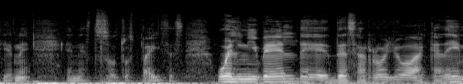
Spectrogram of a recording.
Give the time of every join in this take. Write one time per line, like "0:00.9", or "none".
none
